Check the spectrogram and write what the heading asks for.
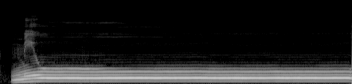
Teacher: ادغاما في الواو والياء من غير غنه · ادغم منو لكنه ما اتى بالغنه كل الصوت عم ياتي من فين من الفم مو مو مو ها انا الان اسد انفي وافتحه والصوت لا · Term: صوتا فمويا من غير غنه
